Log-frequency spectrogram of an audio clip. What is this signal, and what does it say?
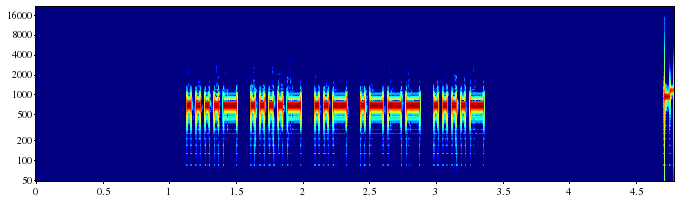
Morse code, heard as a keyed tone, about 34 wpm, 700 Hz. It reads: 44UJ4
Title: Five Challenging Letter-Number Combinations 35wpm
